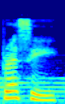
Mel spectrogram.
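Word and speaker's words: précis: speech bracy writing preci is the chest or main theme of a passage expressed in as few words as possible apraci is a french word pronounced pressy connected with the english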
